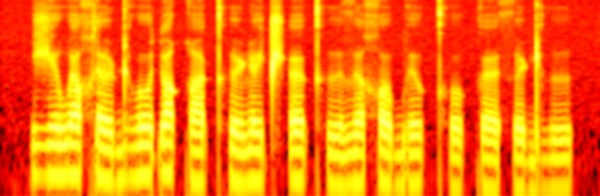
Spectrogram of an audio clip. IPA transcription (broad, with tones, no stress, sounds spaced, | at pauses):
ʒ ɘ˦ w œ˦ χ ɾ ɯ˨ ʊ̯ ɖʱ o˦ ɗ o˦ q œ˨ kʰ ɯ˨ ɳ ɘ˦ t͡ʃʼ œ˦ kʰ ɯ˨ ð ɯ˦ χ o˦ b ɘ˦ ʊ̯ kʰ o˨ k œ˨ θ ɯ˨ ɖʱ ɯ˦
